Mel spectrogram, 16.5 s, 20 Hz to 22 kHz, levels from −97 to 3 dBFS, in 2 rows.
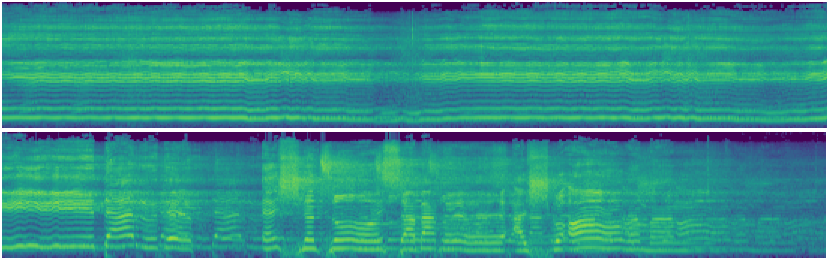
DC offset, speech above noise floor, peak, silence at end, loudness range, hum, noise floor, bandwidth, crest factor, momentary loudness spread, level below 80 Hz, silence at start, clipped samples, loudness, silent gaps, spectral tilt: under 0.1%; 22 dB; 0 dBFS; 0 s; 3 LU; none; -38 dBFS; over 20 kHz; 16 dB; 12 LU; -64 dBFS; 0 s; under 0.1%; -14 LUFS; none; 1 dB/octave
